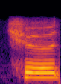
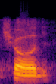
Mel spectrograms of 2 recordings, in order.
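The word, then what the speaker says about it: gcod: That's spelled C-H-O with an umlaut and D. So the chud or chod.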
